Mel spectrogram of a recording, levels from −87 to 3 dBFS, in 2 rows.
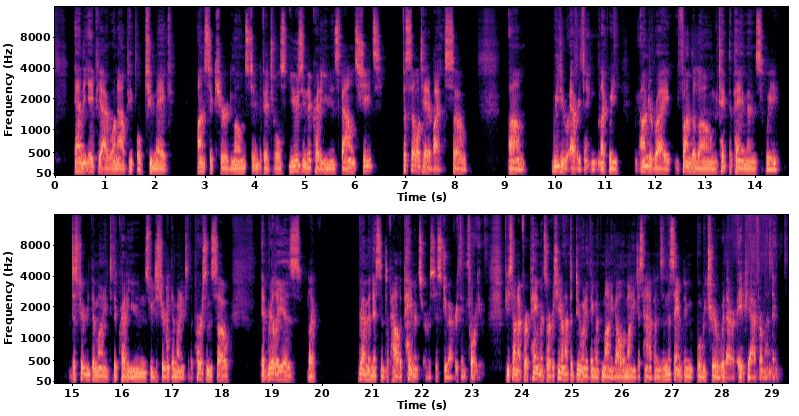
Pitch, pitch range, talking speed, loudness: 80 Hz, 75-95 Hz, 205 wpm, -17 LUFS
